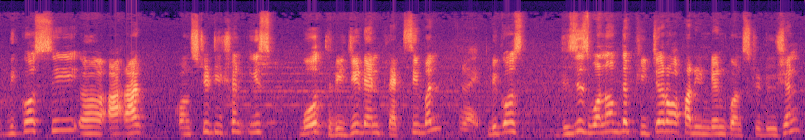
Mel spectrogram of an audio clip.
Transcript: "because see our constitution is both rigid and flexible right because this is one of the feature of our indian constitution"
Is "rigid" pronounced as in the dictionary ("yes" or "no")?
yes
